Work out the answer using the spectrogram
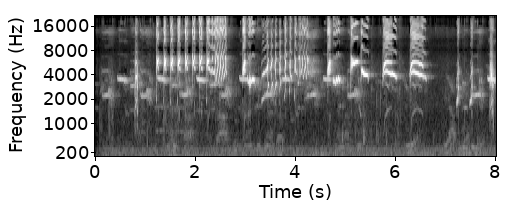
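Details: Oriental magpie-robin singing lovebird-style imitations: rapid runs of high buzzy chirps, then clear whistled slurs and downward-sweeping notes, loosely repeated, with a steady low hum in the background.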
